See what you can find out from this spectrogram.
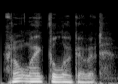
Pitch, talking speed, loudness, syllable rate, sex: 115 Hz, 355 wpm, -14 LUFS, 7.9 syllables/s, male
